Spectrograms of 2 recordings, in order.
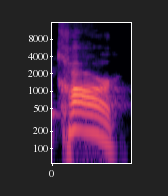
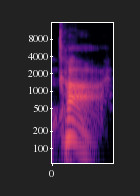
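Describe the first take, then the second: First: It is said in a suburban Chicago accent. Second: It is said in a British accent. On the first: "in the suburbs of Chicago" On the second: "In Britain"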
